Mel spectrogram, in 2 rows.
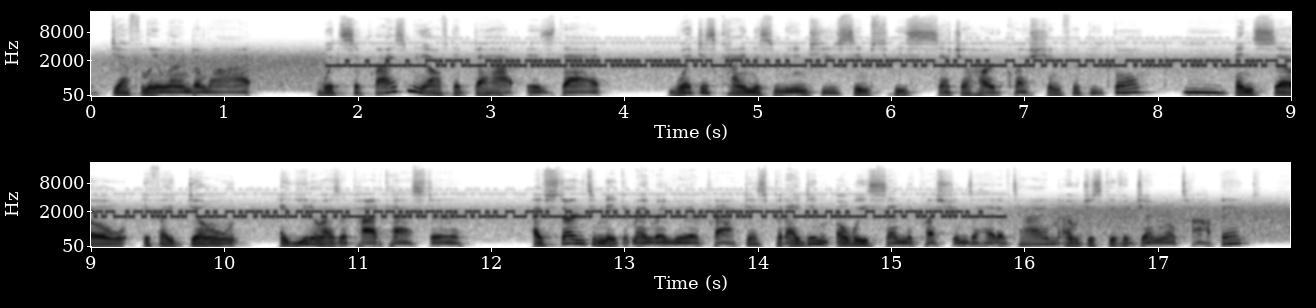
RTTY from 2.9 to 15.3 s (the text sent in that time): RYRYRYRYRY VE1PN DE M0MA TNX FER QSO MARCO, 73 AND GL. VE1PN DE M0MA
